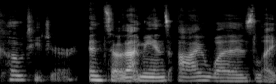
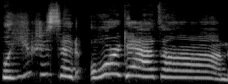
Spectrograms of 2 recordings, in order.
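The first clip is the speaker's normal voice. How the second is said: high, giggling words, one word drawn out; 12 semitones higher, 4 dB louder than usual. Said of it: "She's laughing".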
